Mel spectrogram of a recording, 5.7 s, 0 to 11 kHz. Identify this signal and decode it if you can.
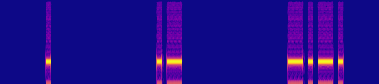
Morse code, heard as a keyed tone, about 16 wpm, spaced as for 5 wpm, 800 Hz. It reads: EAC
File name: Technical Subjects / Technical Subjects-mp3s / Reactance @5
